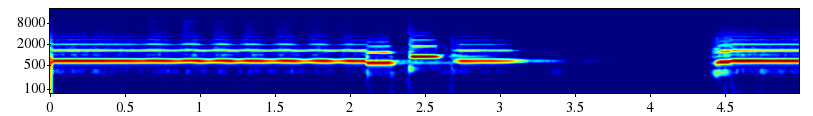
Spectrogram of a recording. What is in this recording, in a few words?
Pop Flute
